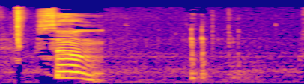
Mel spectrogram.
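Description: A few light, sharp clicks around one short spoken word, then quiet room tone.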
